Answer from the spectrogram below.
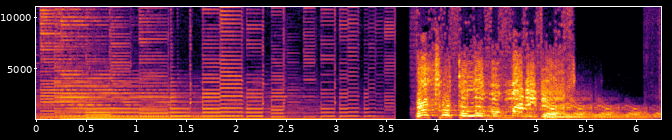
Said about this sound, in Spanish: esta canción, Bulerías, también te la sabes.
